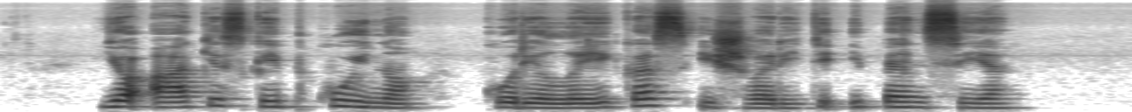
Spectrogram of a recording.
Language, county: Lithuanian, Vilnius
